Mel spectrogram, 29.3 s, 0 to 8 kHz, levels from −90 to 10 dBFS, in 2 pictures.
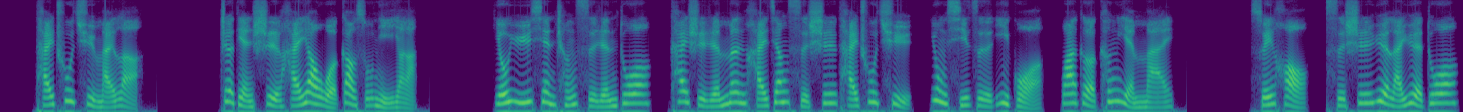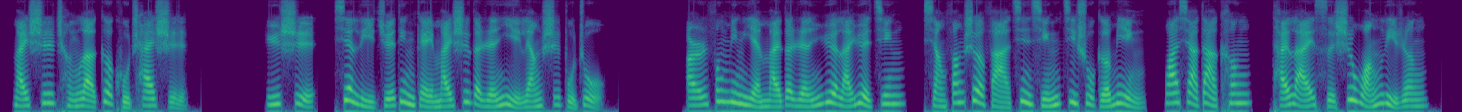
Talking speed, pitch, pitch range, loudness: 220 characters per minute, 190 Hz, 150-250 Hz, -22 LUFS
